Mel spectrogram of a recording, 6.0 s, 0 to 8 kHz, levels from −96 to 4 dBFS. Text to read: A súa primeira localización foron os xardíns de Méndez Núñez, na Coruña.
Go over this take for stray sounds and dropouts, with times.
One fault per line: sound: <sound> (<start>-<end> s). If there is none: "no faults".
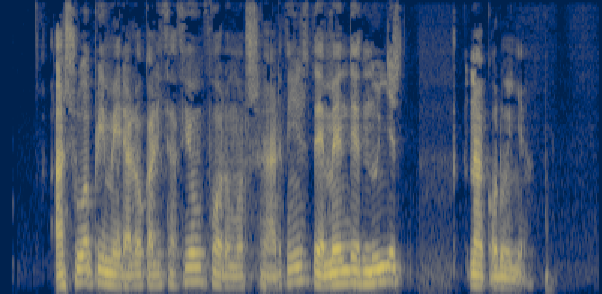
no faults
